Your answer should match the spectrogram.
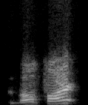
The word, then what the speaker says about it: Beauport: But before I get to there, your first year in, am I saying it right, Beauport? – Yeah, Beauport, yeah.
